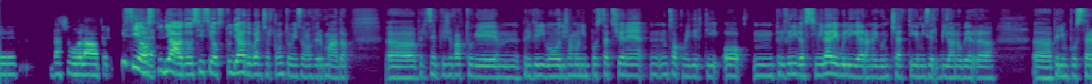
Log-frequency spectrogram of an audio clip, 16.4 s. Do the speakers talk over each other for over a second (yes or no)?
no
